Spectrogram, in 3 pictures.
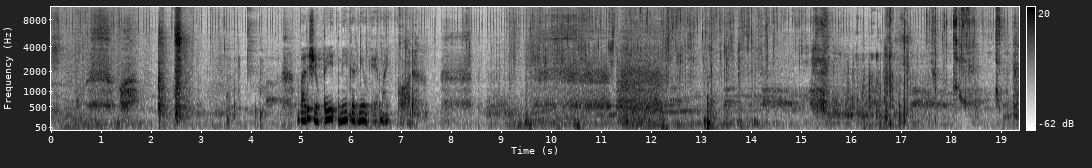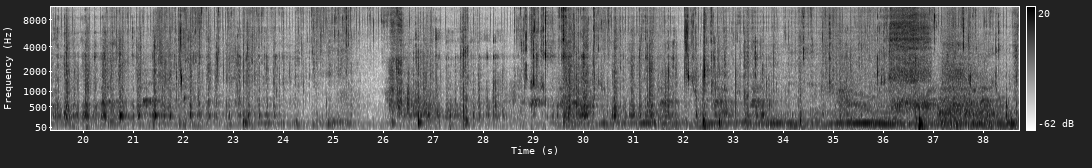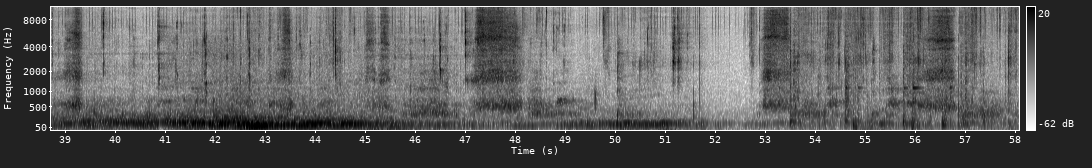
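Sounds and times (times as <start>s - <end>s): low rumble: 0.0s - 3.7s, 33.6s - 54.2s
crunching bites: 7.0s - 58.0s
chewing and lip smacks: 7.2s - 51.8s.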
